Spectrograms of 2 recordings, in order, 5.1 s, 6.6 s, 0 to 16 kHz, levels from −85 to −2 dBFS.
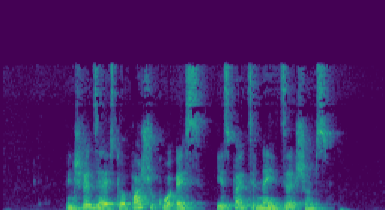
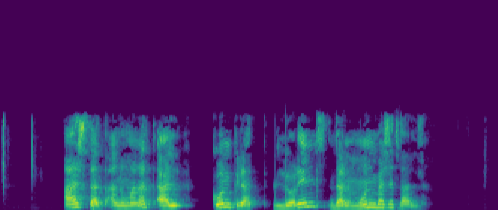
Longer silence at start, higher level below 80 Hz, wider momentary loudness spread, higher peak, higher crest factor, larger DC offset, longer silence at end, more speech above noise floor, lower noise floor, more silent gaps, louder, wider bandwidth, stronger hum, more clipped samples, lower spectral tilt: about the same, 0.9 s vs 0.85 s; about the same, -56 dBFS vs -56 dBFS; second, 8 LU vs 14 LU; second, -8 dBFS vs -2 dBFS; about the same, 18 dB vs 16 dB; neither; second, 0.55 s vs 1.05 s; second, 41 dB vs 64 dB; second, -64 dBFS vs -81 dBFS; neither; second, -23 LUFS vs -17 LUFS; first, 11.5 kHz vs 7.8 kHz; neither; neither; first, -5 dB/octave vs -2.5 dB/octave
